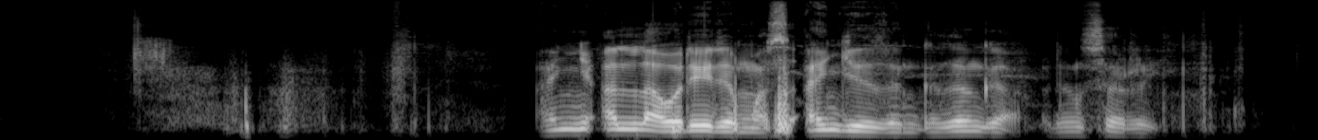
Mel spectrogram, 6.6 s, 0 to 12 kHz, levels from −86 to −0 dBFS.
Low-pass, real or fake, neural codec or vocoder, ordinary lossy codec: none; real; none; none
